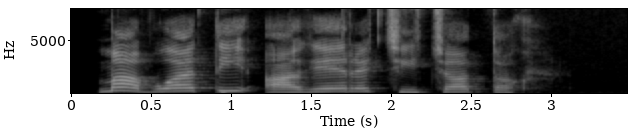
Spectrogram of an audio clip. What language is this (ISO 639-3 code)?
kln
